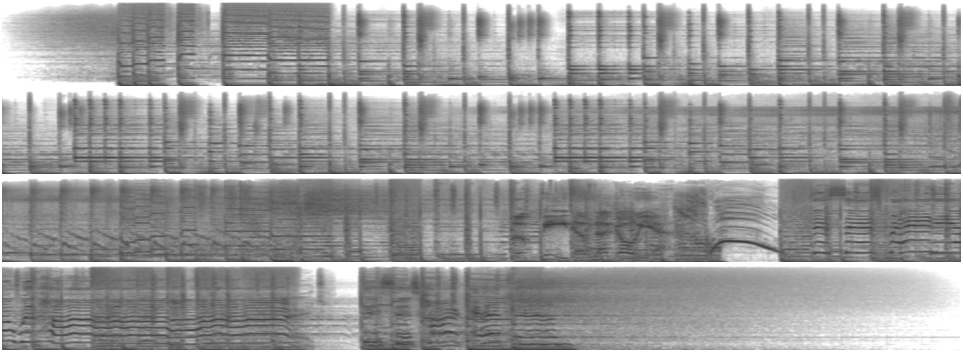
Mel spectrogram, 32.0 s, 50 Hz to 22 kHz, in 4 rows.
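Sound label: Sung Jingles E major 120bpm RAMP; 79.5 Heart FM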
